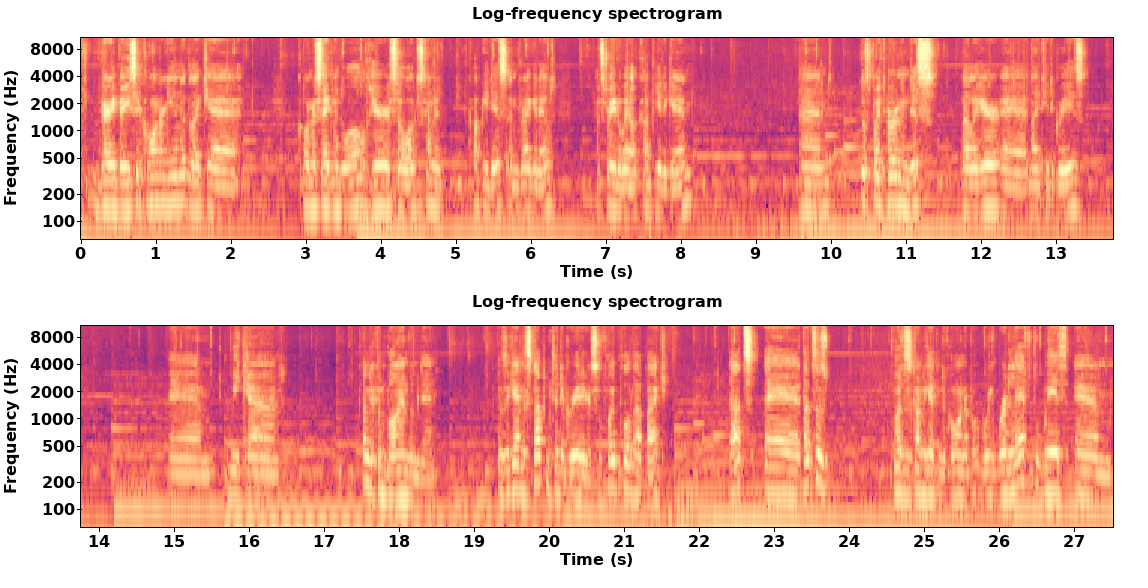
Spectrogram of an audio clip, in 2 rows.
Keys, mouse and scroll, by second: 0.0-0.9 middle drag, 0.9 click, 2.0-5.0 shift+middle drag, 5.0 shift+d, 6.2-7.5 middle drag, 7.5 shift+d, 9.3 middle click, 10.2 scroll up 1, 10.5 middle click, 11.4-12.5 drag, 15.3-16.7 middle drag, 16.7 click, 17.2 middle click, 18.1 click, 19.1-20.7 middle drag, 20.7 click, 21.9-22.8 middle drag, 22.8-24.0 scroll up 1, 24.0-27.5 middle drag.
